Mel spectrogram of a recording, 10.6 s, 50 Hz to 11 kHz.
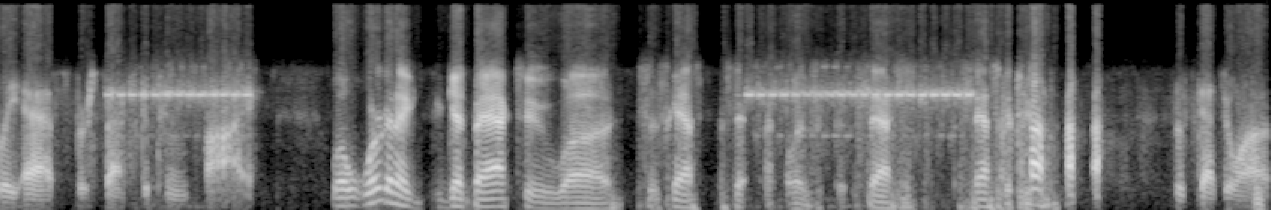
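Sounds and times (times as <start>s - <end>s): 
speech: 0.0s - 1.6s, 2.8s - 9.2s
telephone ringing: 1.0s - 2.1s, 6.2s - 8.2s
laughter: 4.2s - 9.2s.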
